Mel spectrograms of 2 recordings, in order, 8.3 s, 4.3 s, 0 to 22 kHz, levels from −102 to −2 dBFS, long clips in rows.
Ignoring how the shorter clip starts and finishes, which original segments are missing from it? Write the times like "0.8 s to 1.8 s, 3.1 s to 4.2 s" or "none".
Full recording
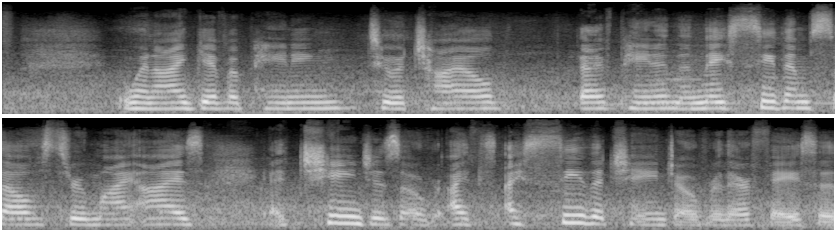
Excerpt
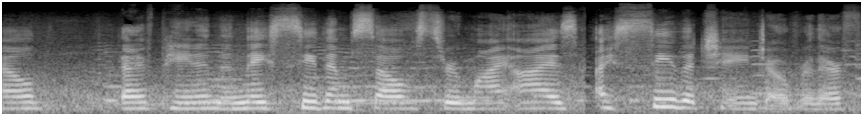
5.2 s to 6.7 s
